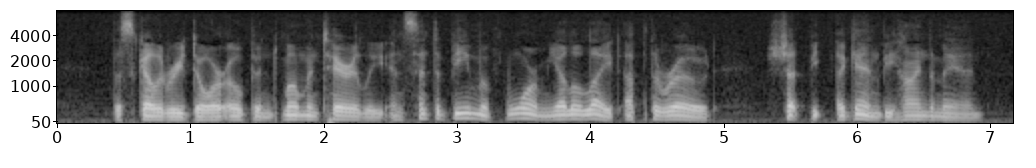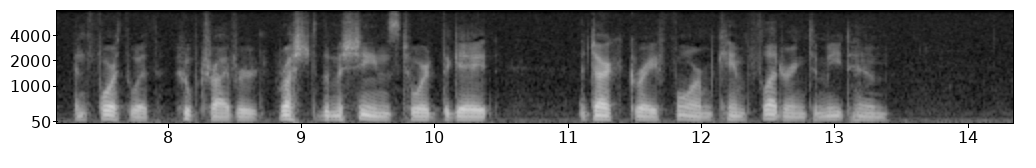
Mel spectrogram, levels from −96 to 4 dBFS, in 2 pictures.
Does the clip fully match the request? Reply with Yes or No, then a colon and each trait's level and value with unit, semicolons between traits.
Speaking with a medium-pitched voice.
No: low, 100 Hz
